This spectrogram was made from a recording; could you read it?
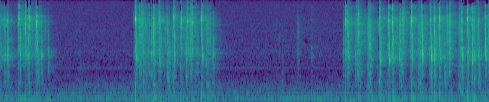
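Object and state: Mechanical keyboard with plastic keycaps.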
